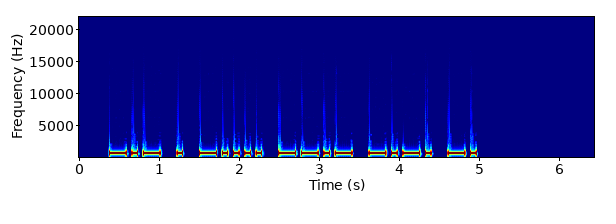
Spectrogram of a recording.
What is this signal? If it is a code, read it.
Morse code, heard as a keyed tone, about 17 wpm, 700 Hz. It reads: KE6QCN
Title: USA Call Signs - 6 Characters - Repeated 2x - 17wpm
